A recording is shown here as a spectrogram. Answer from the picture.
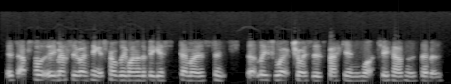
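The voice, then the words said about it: Hoarse, strained voice. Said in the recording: “I'm losing my voice from chanting so much.”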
